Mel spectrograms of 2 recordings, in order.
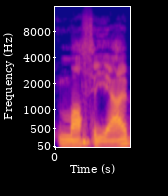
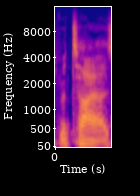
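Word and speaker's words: Motheo: You'd think Mothio, but it's Mateo.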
